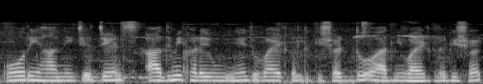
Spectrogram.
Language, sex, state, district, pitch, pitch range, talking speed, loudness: Hindi, female, Madhya Pradesh, Bhopal, 180 Hz, 170-185 Hz, 250 wpm, -16 LUFS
